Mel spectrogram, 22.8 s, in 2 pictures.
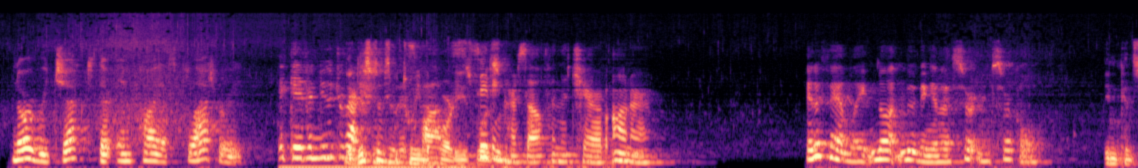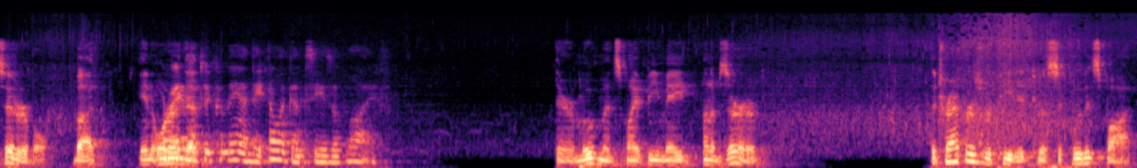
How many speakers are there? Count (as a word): five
